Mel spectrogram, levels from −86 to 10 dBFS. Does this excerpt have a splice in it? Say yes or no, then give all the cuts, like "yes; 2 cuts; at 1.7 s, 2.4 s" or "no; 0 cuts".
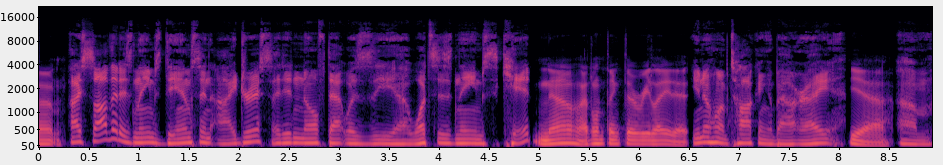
yes; 1 cut; at 4.9 s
